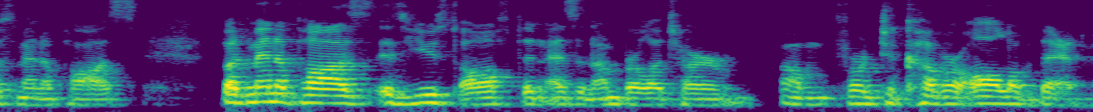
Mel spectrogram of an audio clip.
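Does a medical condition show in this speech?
No.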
